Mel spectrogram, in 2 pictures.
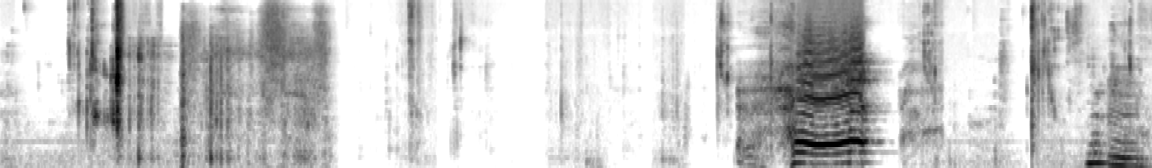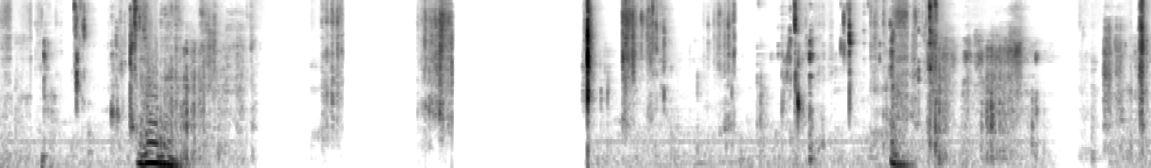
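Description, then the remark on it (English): Wet chewing and crunching of food in irregular bursts, broken by loud strained groans and gagging-like vocal noises, with quiet pauses between mouthfuls. “I can't swallow it.”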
